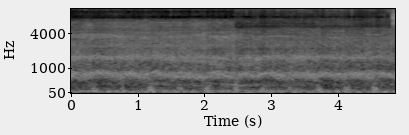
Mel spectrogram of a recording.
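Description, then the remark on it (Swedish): A huge football stadium crowd roars continuously before kickoff of a big match, a dense wall of cheering and shouting with rhythmic pulses of chanting, loud and enveloping without any clear individual voice. “Det är bara riktigt stora matcher som vibrerar så här.”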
